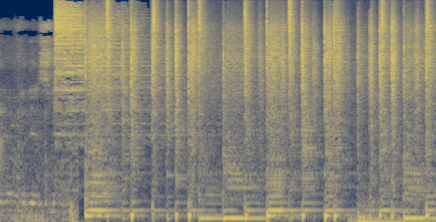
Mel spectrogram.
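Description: Music with a drum-kit beat and a bass line that steps between notes, coming in loudly about a second in after a quieter start.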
